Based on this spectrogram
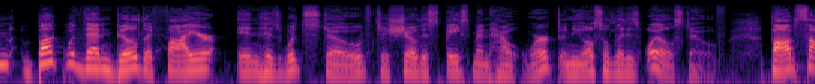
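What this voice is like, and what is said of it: Usual voice. Nothing is said of it.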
